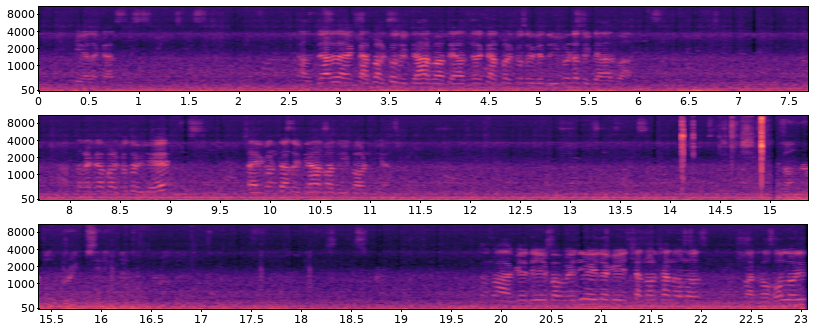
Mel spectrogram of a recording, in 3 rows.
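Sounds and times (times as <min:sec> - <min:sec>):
lorry engine hum: 0:00.0 - 0:23.0
road noise: 0:00.0 - 0:23.0.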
